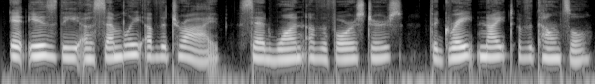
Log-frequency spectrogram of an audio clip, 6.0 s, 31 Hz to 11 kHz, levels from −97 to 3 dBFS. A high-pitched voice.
Yes: high, 195 Hz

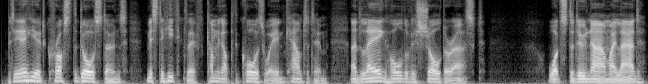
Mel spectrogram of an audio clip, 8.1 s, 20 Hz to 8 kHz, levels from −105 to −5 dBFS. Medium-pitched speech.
No: low, 100 Hz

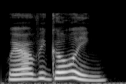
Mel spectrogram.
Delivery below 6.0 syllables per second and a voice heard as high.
No: 6.3 syllables/s; high, 240 Hz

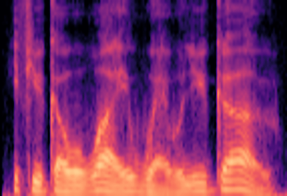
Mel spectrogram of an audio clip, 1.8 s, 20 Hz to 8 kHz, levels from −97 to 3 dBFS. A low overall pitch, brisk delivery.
Yes: low, 105 Hz; fast, 265 wpm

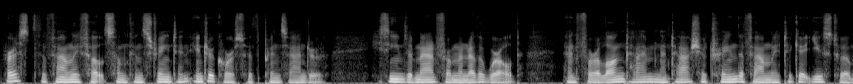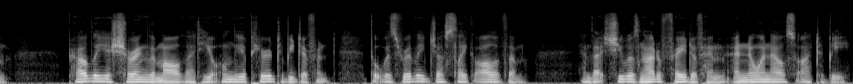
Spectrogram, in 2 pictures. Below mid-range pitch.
Yes: low, 110 Hz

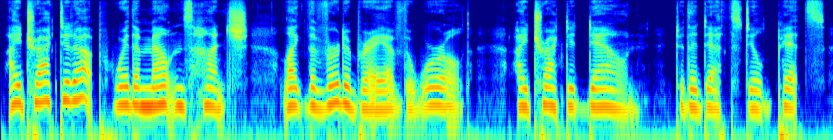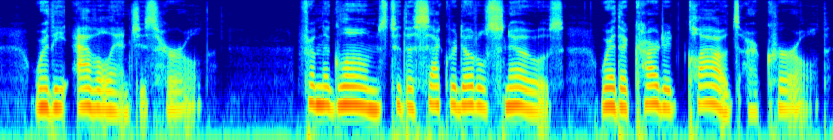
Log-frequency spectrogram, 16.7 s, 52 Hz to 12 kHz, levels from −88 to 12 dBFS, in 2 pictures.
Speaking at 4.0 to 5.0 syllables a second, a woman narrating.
Yes: 4.3 syllables/s; female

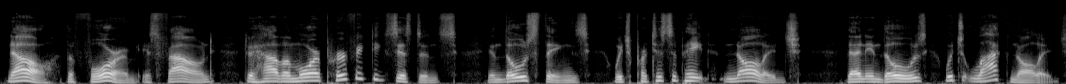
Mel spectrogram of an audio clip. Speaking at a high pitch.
No: low, 135 Hz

